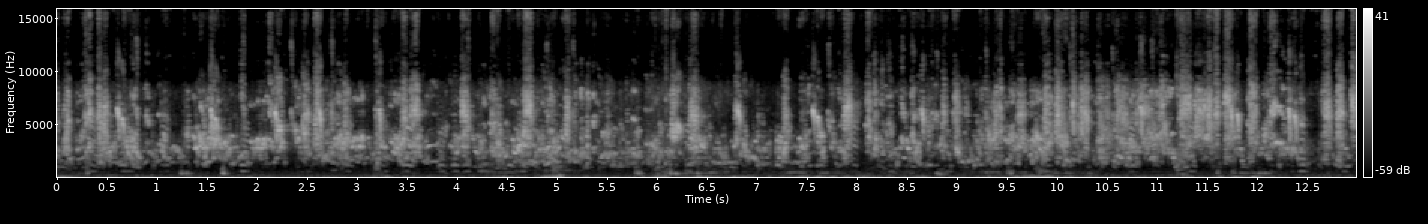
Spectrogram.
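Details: A flock of finches twitters continuously while eating, dense high chirps layered throughout, with occasional faint low knocks and a short pause at the very end.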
